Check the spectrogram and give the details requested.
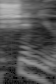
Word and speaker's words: Xinyu: It is Xinyu. Okay, so I was saying it right.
